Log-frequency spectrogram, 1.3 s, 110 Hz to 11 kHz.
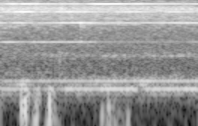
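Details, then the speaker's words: Honda 160 motorcycle single-cylinder engine idling in neutral, stationary: thin, steady high whine (chiado) from the cylinder head, not rocker-arm tapping; also occurs while riding; worn camshaft bearing. Clutch bearing considered but doubted. "E aí eu sei se deu para ouvir aí o barulho certinho como está fazendo tá com chiado bem forte aí acontece em qualquer em qualquer. Tá em ponto morto a moto desengatada parado andando"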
